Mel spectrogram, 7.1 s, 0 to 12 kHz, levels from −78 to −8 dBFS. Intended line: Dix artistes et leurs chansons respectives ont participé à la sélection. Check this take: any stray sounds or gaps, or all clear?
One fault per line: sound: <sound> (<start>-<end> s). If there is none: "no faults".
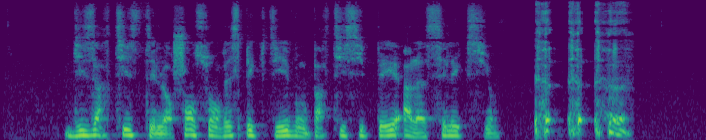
sound: cough (5.3-6.4 s)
